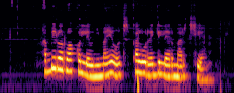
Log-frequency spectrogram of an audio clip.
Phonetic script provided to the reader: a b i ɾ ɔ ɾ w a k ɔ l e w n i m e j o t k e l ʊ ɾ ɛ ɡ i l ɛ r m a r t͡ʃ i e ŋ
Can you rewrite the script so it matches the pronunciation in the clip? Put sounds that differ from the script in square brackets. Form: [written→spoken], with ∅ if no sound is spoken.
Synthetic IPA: a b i ɾ ɔ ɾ w a k ɔ l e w n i m [e→a] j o t k [e→a] l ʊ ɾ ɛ ɡ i l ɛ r m a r t͡ʃ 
